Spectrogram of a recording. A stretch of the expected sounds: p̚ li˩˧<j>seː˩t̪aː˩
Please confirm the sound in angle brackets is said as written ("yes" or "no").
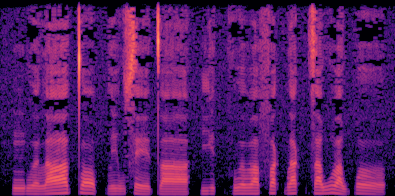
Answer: no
